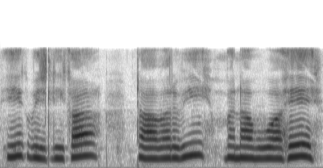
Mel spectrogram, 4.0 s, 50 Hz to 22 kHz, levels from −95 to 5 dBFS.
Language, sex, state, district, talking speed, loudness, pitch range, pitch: Hindi, female, Madhya Pradesh, Bhopal, 120 wpm, -16 LUFS, 225-255 Hz, 235 Hz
